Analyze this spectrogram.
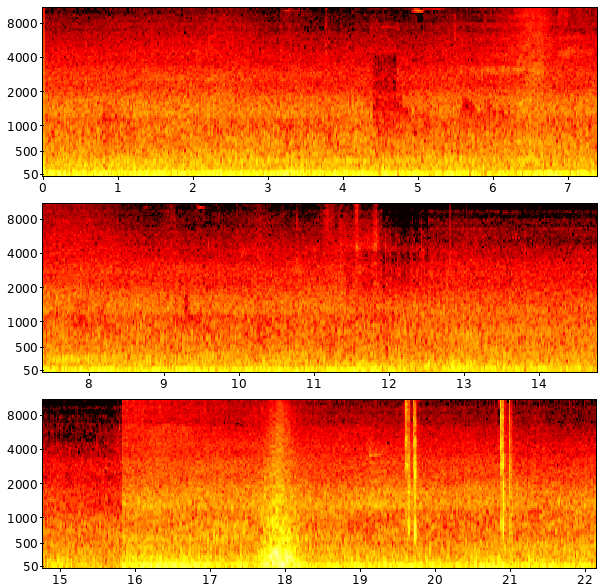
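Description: Outdoor city street ambience with a steady low traffic rumble. About eighteen seconds in there is one short loud low thump, and two sharp clicks follow near the end.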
